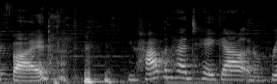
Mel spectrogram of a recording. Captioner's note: both laugh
